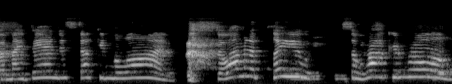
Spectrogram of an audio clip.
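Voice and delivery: high, projected stage-banter voice, re-enacted; addressing the crowd. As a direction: imitate a performer asking an audience's indulgence.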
